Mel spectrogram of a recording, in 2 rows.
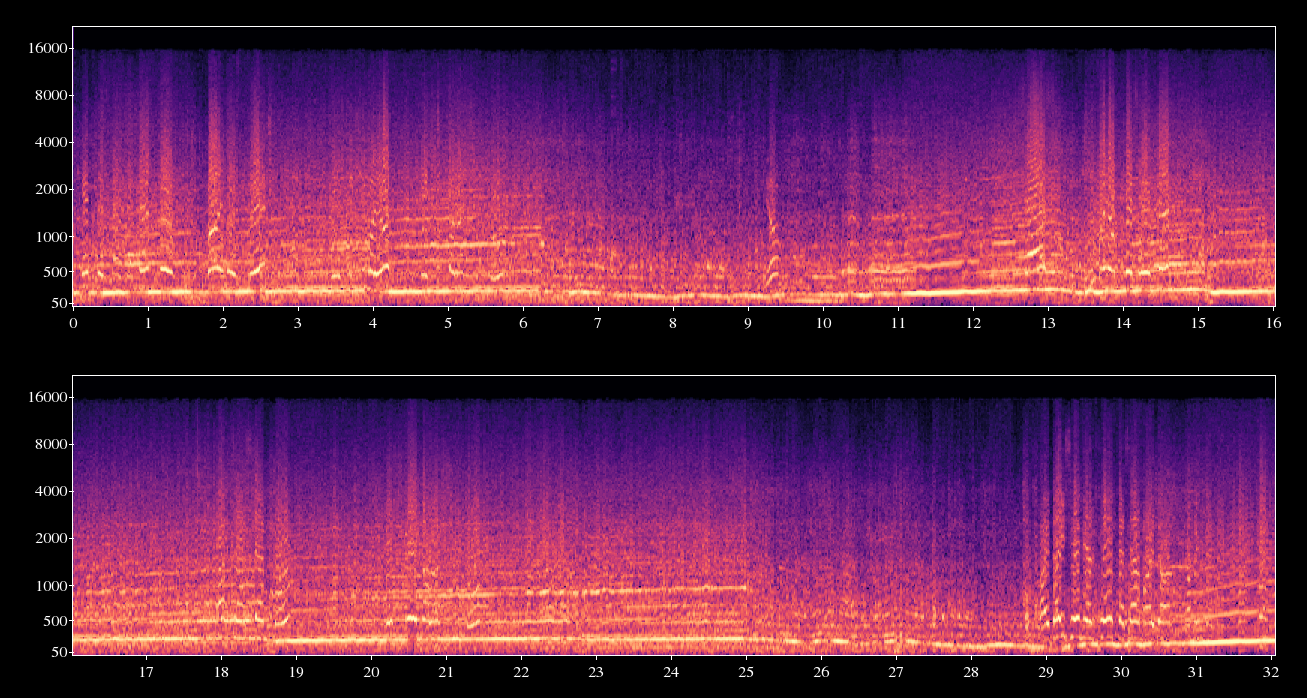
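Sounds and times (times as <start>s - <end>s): car engine at high revs: 0.0s - 32.0s.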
